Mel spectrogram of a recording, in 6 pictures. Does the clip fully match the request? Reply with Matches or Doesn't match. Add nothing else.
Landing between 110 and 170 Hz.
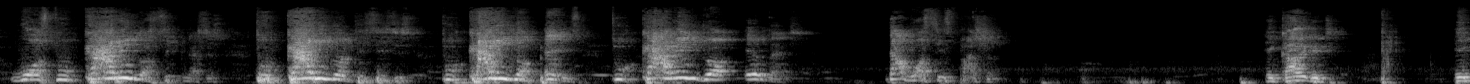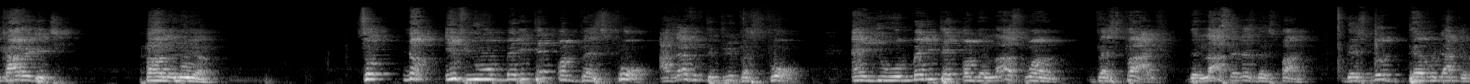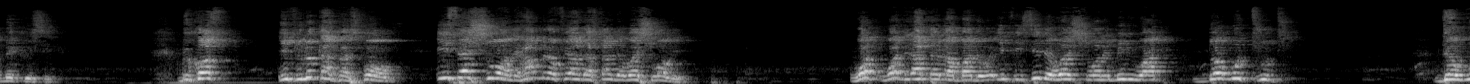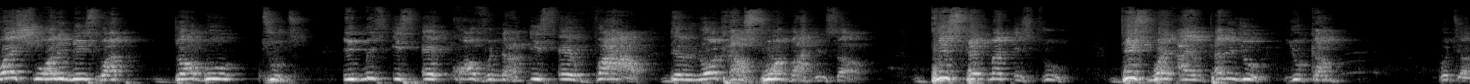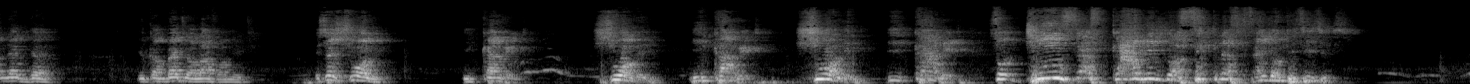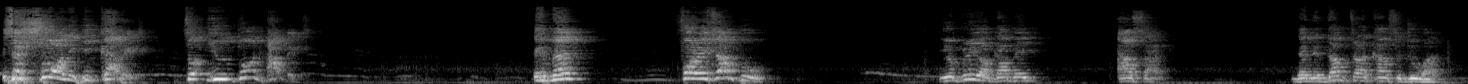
Doesn't match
